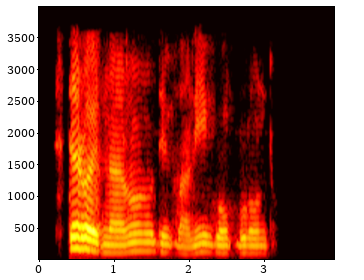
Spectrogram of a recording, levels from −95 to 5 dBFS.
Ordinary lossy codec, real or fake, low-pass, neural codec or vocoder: AAC, 16 kbps; fake; 3.6 kHz; codec, 16 kHz, 8 kbps, FunCodec, trained on LibriTTS, 25 frames a second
